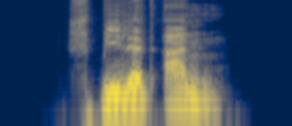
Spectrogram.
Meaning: second-person plural subjunctive I of anspielen
- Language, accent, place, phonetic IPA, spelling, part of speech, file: German, Germany, Berlin, [ˌʃpiːlət ˈan], spielet an, verb, De-spielet an.ogg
